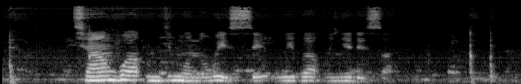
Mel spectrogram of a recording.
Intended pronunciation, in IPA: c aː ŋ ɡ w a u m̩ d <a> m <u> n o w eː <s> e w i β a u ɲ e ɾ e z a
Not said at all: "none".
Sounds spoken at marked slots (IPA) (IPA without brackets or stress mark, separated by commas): i, o, s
